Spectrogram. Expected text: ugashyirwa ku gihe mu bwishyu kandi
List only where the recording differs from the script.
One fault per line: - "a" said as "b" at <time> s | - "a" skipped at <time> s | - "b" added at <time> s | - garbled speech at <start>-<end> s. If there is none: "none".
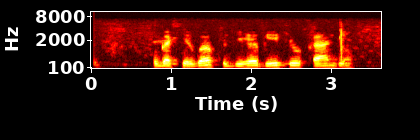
- "mu" skipped at 2.0 s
